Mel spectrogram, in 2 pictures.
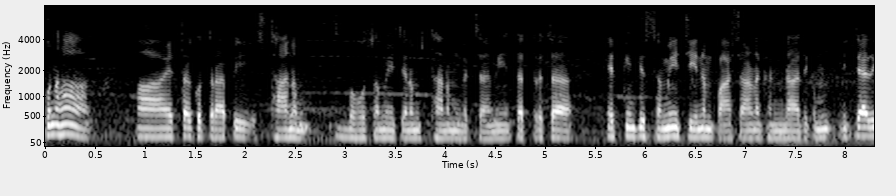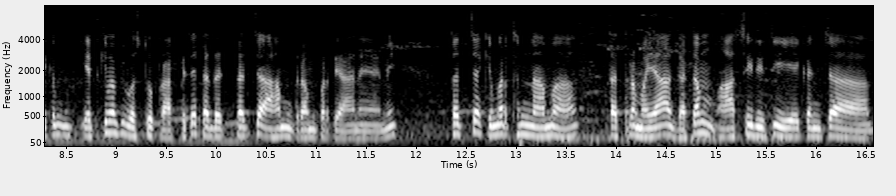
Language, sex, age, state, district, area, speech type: Sanskrit, male, 18-30, Karnataka, Mandya, rural, spontaneous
